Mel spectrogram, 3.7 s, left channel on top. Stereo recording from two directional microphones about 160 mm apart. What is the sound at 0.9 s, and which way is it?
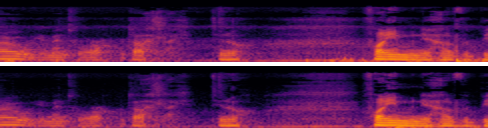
Speech, 35° right (ahead or behind).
